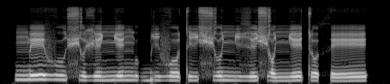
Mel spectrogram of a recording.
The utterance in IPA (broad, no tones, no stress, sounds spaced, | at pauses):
ŋ͡m e v u ɕ ʊ ʒ e ɲ e ŋ u ɡ͡b i v o t i ɕ ʊ ɲ i ɣ ɪ ɕ ɔ ɲ e t o θ e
